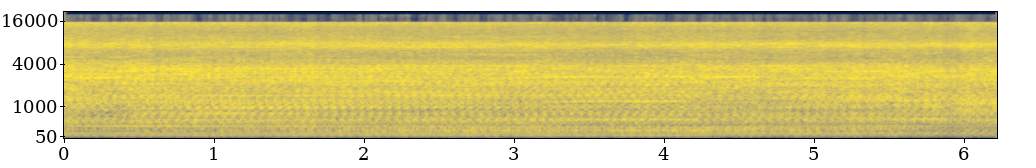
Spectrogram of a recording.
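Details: Caterpillar 320D excavator, C6.4 diesel, after injector replacement for hard starting: steady, even diesel rumble with no misfire, knock or stumble; engine running smooth and healthy.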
